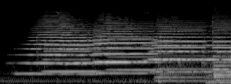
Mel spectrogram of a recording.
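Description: A solo trumpet comes in just after a brief hush and plays a melodic phrase of held notes. The note changes about one and a half seconds in.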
